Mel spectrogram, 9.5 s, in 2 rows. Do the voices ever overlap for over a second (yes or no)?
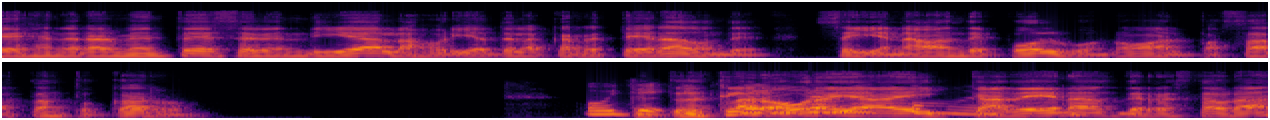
yes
